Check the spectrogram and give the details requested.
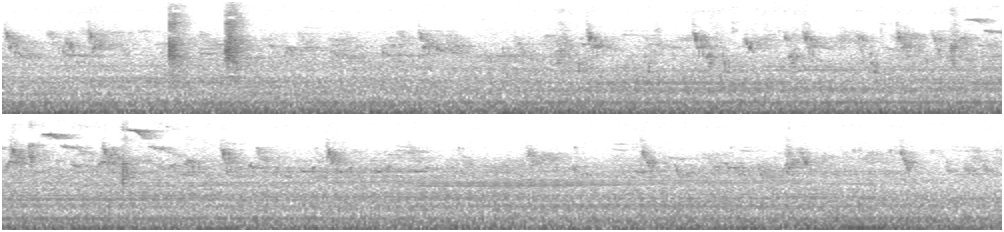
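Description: Faint birdsong: many short, high chirps and calls from several birds scattered throughout, over a steady low background rumble.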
